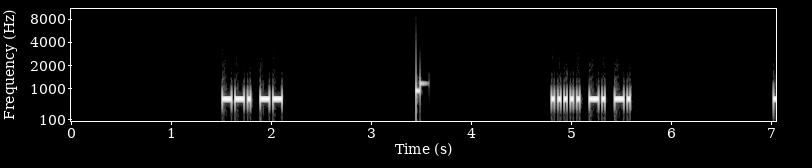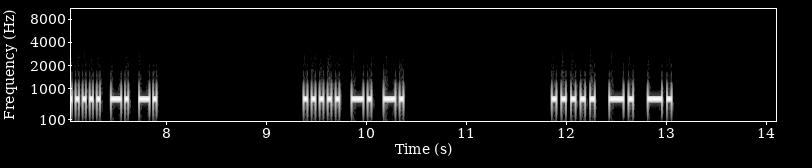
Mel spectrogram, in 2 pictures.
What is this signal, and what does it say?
Morse code, heard as a keyed tone, about 33 wpm, 700 Hz. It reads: GM 5NN 5NN 5NN 5NN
